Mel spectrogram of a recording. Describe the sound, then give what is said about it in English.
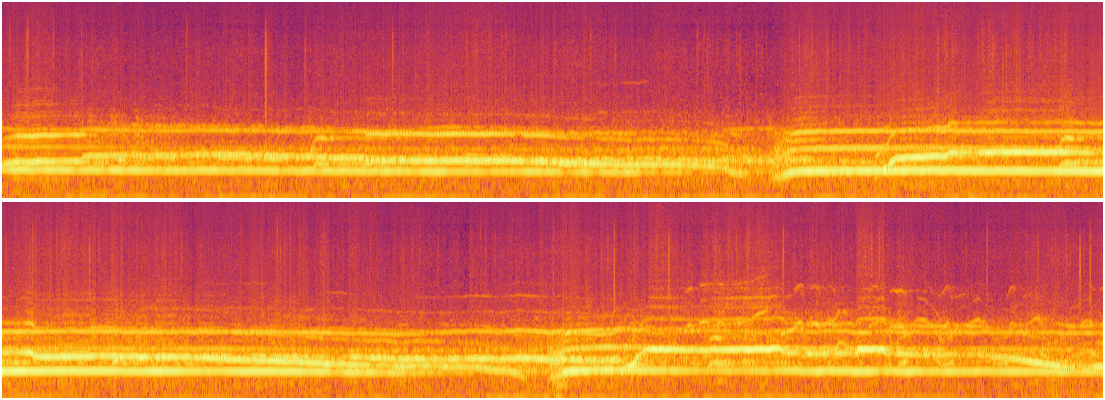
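A pack of wolves howls in chorus, several long, wavering voices overlapping and sliding up and down in pitch, sustained and fairly loud throughout with no talking. “One after another wolf joins in, and the chorus swells, then dwindles, often to some short barks.”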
